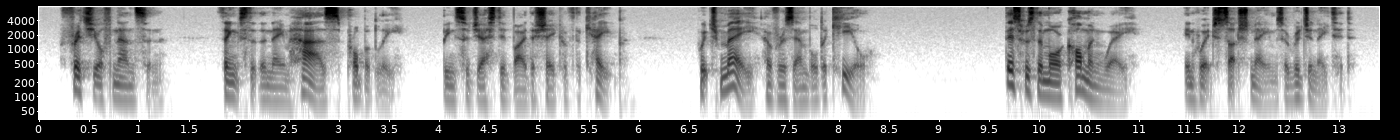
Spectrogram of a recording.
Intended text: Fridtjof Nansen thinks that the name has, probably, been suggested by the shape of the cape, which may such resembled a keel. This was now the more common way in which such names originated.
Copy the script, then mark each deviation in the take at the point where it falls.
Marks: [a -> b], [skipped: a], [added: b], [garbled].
Fridtjof Nansen thinks that the name has, probably, been suggested by the shape of the cape, which may [such -> have] resembled a keel. This was [skipped: now] the more common way in which such names originated.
